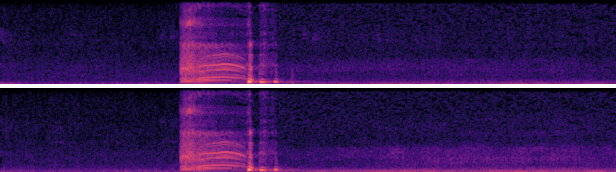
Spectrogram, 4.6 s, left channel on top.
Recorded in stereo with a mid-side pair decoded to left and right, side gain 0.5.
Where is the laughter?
Straight ahead, 0.6 m.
